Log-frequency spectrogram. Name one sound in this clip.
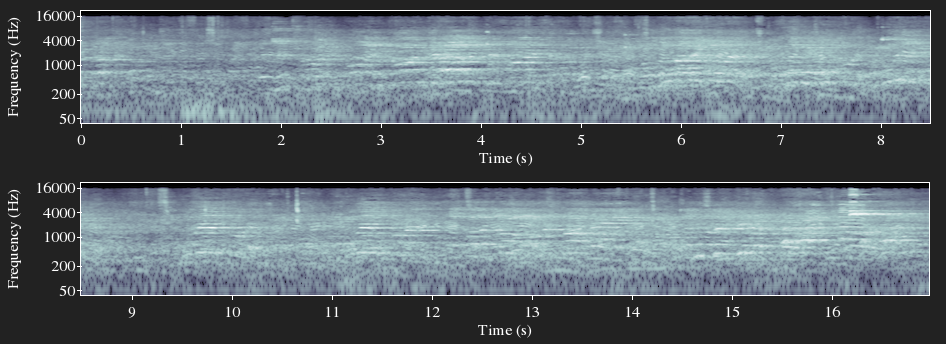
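Wrestlers thud and scuffle on a mat.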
